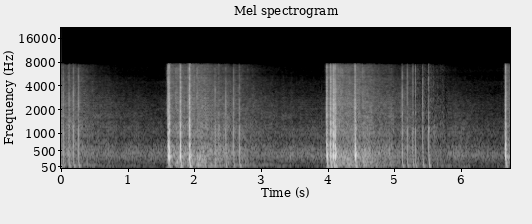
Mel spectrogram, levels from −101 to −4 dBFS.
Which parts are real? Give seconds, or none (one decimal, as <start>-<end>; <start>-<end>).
5.3-5.8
